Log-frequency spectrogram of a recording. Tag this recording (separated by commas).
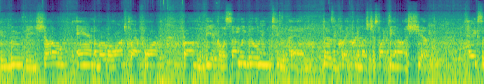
Speech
